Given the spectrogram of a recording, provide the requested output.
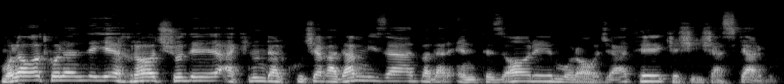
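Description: A man narrating an audiobook in a measured, even storytelling manner. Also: medium pitch, vocal fry. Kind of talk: audiobook reading. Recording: dull lo-fi audio.

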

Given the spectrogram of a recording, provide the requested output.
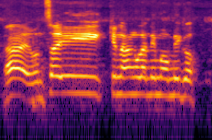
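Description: A man's voice: extremely high pitch, steady tone, fast talker, dry recording, muffled recording. A man with a Cebuano Filipino accent playing a polite, patient bartender at an open-air bar in a naturalistic film drama. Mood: attentive, puzzled.

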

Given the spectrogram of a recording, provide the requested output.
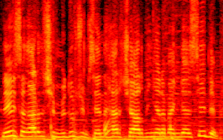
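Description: Young male gaming youtuber, very high voice, quick and loud, jokey running commentary, faint game music under. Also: steady tone. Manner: loud, joking, talks to the game characters. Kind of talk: excited gameplay commentary.

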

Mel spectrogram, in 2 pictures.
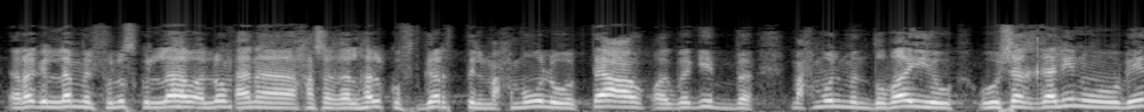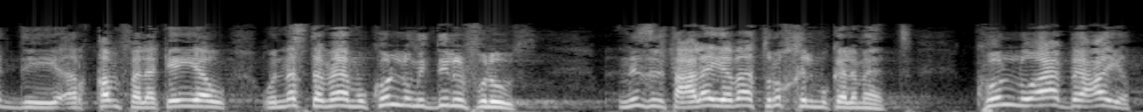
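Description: Egyptian male preacher, high and passionate, fast storytelling, long hall echo. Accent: Egyptian Arabic. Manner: impassioned, rapid storytelling with sudden emphatic rises. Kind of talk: Islamic sermon.

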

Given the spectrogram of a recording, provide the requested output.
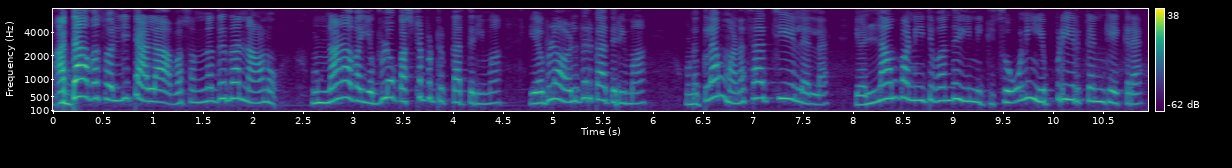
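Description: An indignant young woman friend, as a woman voices her in a cartoon comedy, sharp-tongued and accusing. Her voice is very high, close and dry. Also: a little fast, dry recording.

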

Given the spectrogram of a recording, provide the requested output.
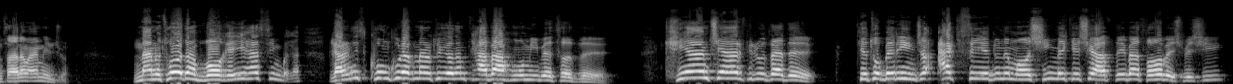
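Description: A man with a high voice lectures students in a lively, colloquial way. His urging rises loud and pressing, then drops to gentle asides. He sounds like a teacher giving a motivational talk on a live stream. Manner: emphatic, colloquial, swings between loud urging and soft asides. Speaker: exam-prep teacher.

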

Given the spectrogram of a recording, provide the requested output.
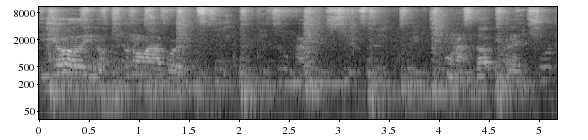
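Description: Young guy doing magic tricks in a barbershop, kinda high voice, talking into a far-off mic with loud music. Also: moderate pace. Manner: playful, coaxing, switches between English and Spanish. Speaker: magician performing for barbershop customers. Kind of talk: casual close-up magic patter. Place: indoor barbershop. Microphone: camera mic from across the room. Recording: echoey room, distant mic, loud music.

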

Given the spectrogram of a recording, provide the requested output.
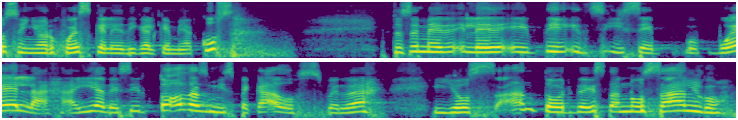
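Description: High-pitched woman preacher, animated storyteller, live church sermon. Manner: animated storytelling, exclamations of praise. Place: church service.

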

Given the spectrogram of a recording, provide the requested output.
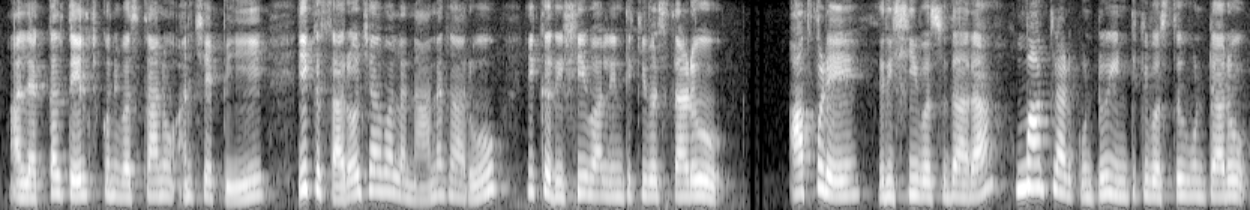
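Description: A woman retelling a TV serial episode as a story, reading out every character's lines in turn. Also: medium pitch. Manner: animated storytelling, acts out each character's lines. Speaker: serial recap narrator. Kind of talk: retelling a TV serial episode, voicing all dialogue.

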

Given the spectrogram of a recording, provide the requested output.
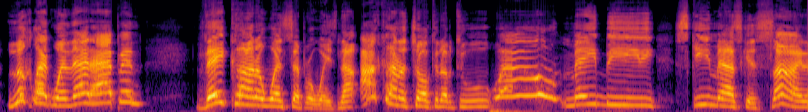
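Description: A man hosts an opinionated, slangy hip-hop commentary show, his high voice pushed and bright. He speaks emphatically and punctuates his points with checking questions.

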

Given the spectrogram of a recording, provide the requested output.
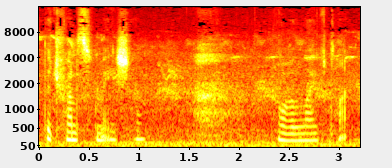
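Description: With a mid-range voice and flat, lightly acted delivery, a woman in her twenties whispers a soothing ASMR roleplay as a serene young cult member. She sounds reverent, speaking slowly and quietly into a close binaural mic. The recording is outdoors among trees, full of nature sounds and birdsong.

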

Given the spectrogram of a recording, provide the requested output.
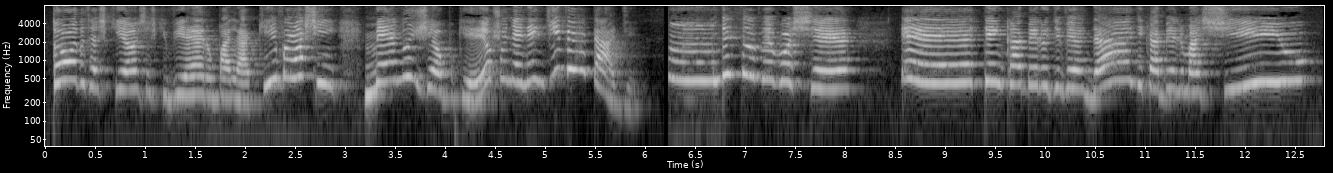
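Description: A woman's voice: very high-pitched, pitched below the performer's own voice, exaggerated voice. A Brazilian woman voicing a cheeky, jealous baby-girl doll in a toy play video, with a teasing, babyish manner. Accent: Brazilian Portuguese.

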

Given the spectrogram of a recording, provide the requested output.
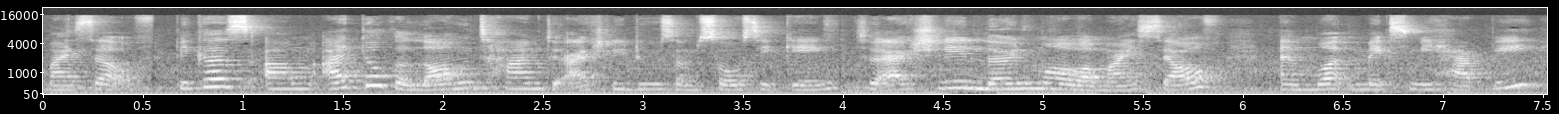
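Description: A woman's voice: a little high, moderate pace, few pauses, echoey room, noisy background. A woman in her twenties, a designer, giving reflective, articulate interview answers to camera. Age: 20s. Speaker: designer guest. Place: indoor bedroom.

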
